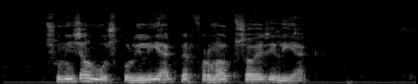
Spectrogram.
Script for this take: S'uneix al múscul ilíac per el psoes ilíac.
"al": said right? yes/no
yes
